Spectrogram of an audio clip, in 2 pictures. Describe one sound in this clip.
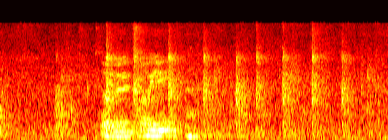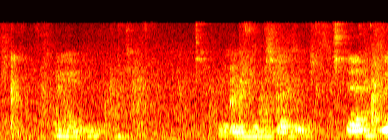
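A man lectures calmly.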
